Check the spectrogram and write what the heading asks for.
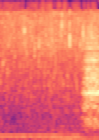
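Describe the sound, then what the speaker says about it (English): A waterfall in the video game Horizon Forbidden West makes a soft, steady rushing hiss that swells louder in the final moments, with a low hum underneath and no voices. "That waterfall must be coming from somewhere"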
